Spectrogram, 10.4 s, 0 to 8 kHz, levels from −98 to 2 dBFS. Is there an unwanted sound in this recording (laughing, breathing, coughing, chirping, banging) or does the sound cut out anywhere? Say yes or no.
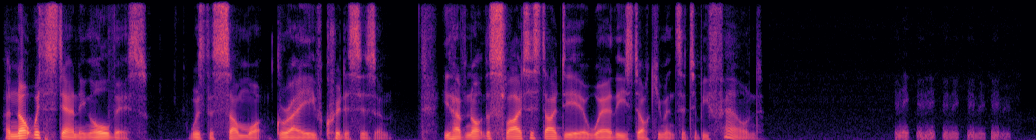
yes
